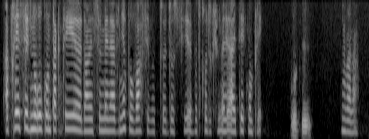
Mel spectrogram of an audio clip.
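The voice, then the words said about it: Speaks with a pleasant accent. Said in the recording (French): “J'entends une belle accent de l'autre côté ... un accent sympa.”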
